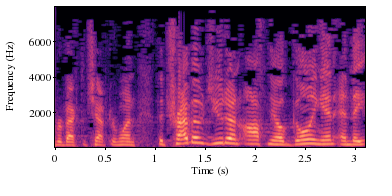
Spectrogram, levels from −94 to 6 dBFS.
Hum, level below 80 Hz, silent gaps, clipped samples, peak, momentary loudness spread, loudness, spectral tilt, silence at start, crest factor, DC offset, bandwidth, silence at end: none; -54 dBFS; none; under 0.1%; 0 dBFS; 10 LU; -16 LUFS; -5.5 dB/octave; 0 s; 16 dB; under 0.1%; 8 kHz; 0 s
